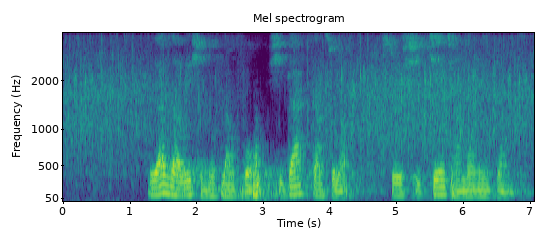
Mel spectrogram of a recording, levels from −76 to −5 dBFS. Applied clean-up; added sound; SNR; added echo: none; Applause / Crowd; 13 dB; reverberation time 1.8 s.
